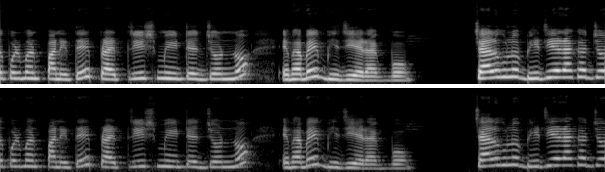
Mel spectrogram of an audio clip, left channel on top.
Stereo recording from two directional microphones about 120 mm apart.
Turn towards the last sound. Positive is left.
turn(degrees=40)  # may be behind; listen again after turning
